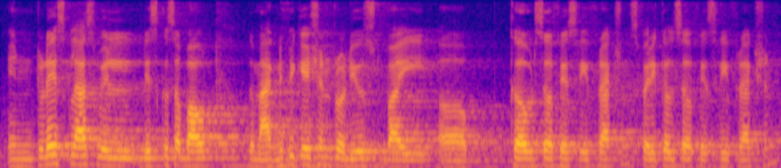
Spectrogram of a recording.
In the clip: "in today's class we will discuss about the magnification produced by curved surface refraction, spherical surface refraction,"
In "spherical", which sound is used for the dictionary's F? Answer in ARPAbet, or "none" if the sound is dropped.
F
